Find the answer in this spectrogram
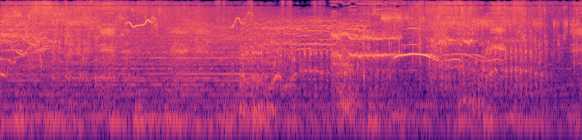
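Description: Tense film score music with several short, high warbling squeals from the fairies as the Pale Man seizes and bites them.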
